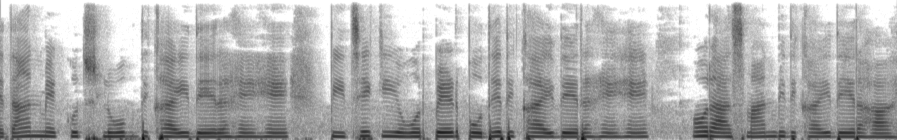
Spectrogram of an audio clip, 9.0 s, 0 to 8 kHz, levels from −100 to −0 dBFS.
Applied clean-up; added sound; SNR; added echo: none; none; none; none.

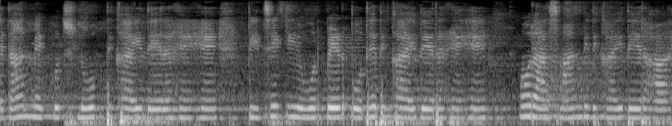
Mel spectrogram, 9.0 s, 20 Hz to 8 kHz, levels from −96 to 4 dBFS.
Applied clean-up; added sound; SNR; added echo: none; none; none; reverberation time 2.4 s.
